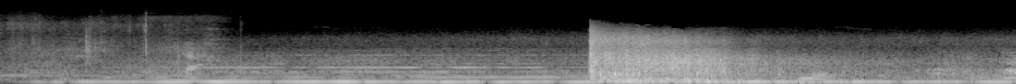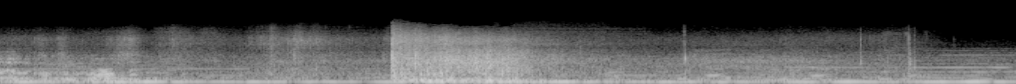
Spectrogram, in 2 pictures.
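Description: Two heavy rifle shots about seven seconds apart, each ringing out for about a second, over music with a steady low drone. Faint voices are heard between the shots.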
